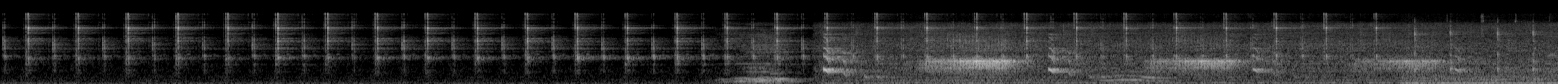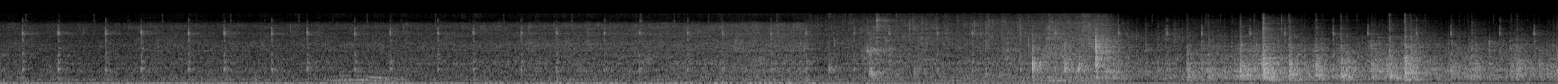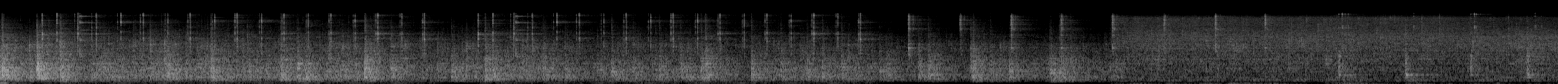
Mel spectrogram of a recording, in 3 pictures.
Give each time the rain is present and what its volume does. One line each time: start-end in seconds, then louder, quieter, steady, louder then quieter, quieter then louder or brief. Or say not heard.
8.1-46.7 louder then quieter.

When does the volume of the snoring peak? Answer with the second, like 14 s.
10 s.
